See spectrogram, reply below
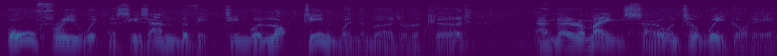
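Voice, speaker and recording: A proper police inspector in a Victorian detective game. His voice is bright and his intonation lively. He reports crisply and formally. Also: mid-range voice, moderate pace, a little hiss or hum. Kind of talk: game voice acting.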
